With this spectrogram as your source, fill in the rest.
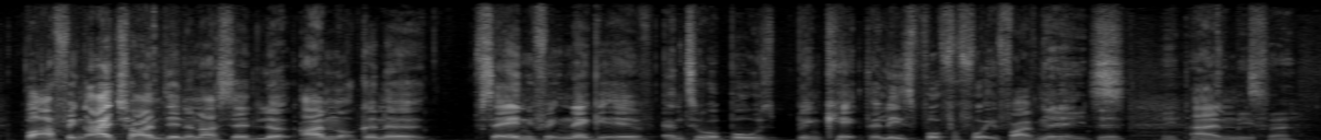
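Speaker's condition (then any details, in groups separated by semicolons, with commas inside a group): No condition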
